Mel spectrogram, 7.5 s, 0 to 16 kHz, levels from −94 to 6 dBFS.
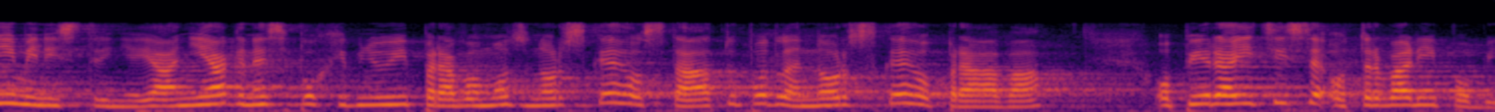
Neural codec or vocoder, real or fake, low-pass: none; real; 7.2 kHz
